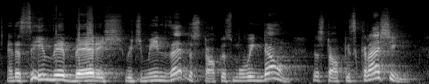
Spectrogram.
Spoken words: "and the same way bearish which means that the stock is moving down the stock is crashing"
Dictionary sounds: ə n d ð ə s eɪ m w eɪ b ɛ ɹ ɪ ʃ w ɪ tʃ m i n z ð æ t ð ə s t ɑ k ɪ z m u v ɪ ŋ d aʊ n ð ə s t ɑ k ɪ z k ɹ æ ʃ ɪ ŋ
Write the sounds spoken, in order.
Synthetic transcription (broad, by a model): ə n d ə s eɪ m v eɪ b ɛ ɹ ɪ ʃ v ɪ tʃ m i n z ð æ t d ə s t ɑ k ɪ z m u v ɪ ŋ d aʊ n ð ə s t ɑ k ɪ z k ɹ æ ʃ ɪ ŋ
